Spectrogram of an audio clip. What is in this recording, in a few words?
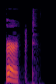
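"irked", British English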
